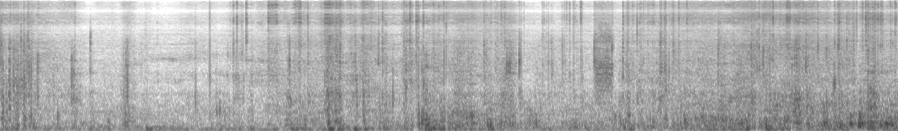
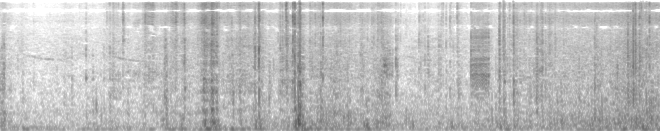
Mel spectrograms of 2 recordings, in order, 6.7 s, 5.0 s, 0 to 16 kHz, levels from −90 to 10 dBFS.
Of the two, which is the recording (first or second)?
second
